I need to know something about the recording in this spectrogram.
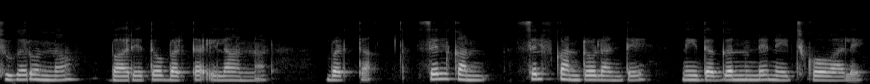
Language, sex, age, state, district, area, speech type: Telugu, female, 18-30, Andhra Pradesh, Nandyal, urban, spontaneous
